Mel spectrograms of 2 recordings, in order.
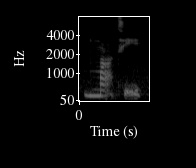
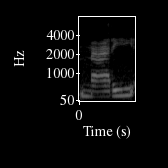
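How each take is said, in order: First: The middle consonant sounds like a clear T. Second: The middle consonant sounds like a soft D. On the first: The speaker calls it right. "It's Mati, like Mateus" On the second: The speaker calls it wrong. "some of you have been pronouncing it Maddie, and that is wrong"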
